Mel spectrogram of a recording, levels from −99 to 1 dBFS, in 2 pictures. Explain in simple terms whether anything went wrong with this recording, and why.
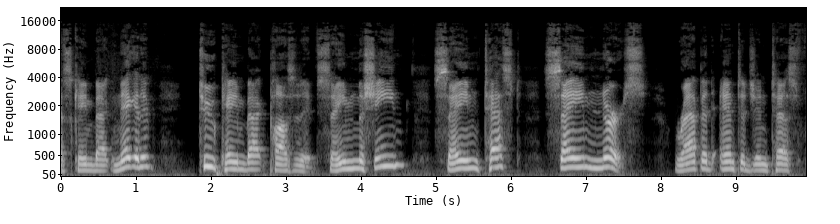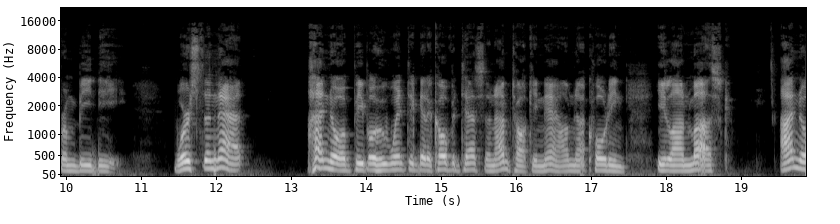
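Six short bursts of lost LE Audio frames: the Bluetooth link dropped bits of sound and the LC3 decoder papered over each gap with a brief noisy smear. Listen at 2.13 s, just before "back positive"; 10.36 to 10.44 s, after "antigen test from"; 11.98 to 12.01 s; 14.70 to 14.73 s, after "people who went to"; 16.87 to 16.91 s; and 18.44 to 18.52 s.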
